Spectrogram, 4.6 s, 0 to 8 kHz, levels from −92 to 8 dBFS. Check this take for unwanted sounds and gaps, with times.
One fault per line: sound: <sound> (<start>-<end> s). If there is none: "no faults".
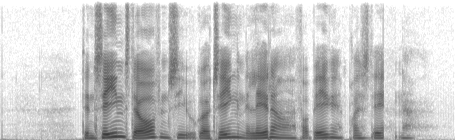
sound: dropout (3.8-4.0 s)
